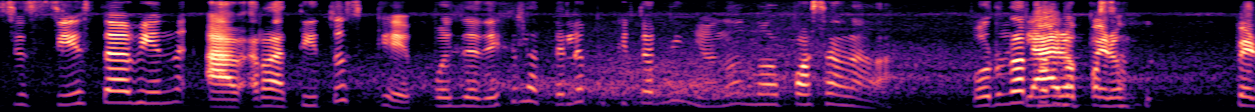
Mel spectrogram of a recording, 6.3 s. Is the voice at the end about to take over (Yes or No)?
Yes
